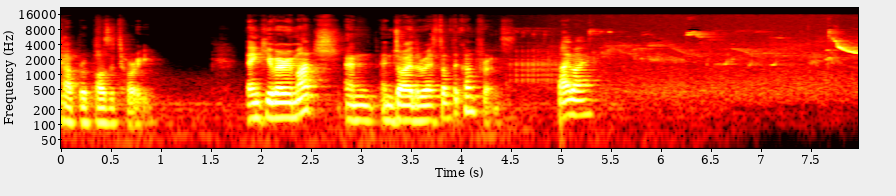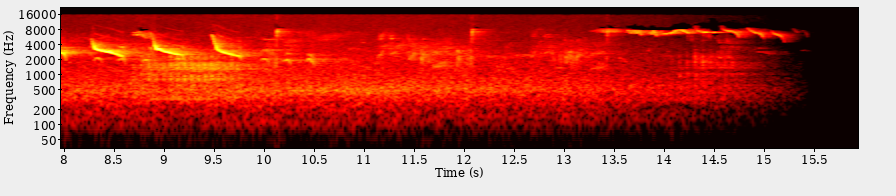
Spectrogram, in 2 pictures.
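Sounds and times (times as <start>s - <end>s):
faint steady hiss: 0.0s - 15.0s
high-pitched bird twittering: 4.5s - 10.6s
songbirds singing: 4.5s - 15.5s.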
